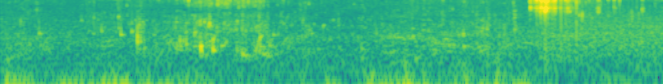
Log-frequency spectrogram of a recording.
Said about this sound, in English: Is there a boat coming up behind me?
